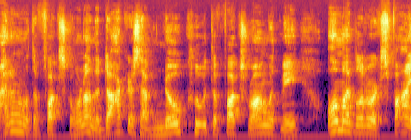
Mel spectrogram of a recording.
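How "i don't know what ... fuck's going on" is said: plain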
